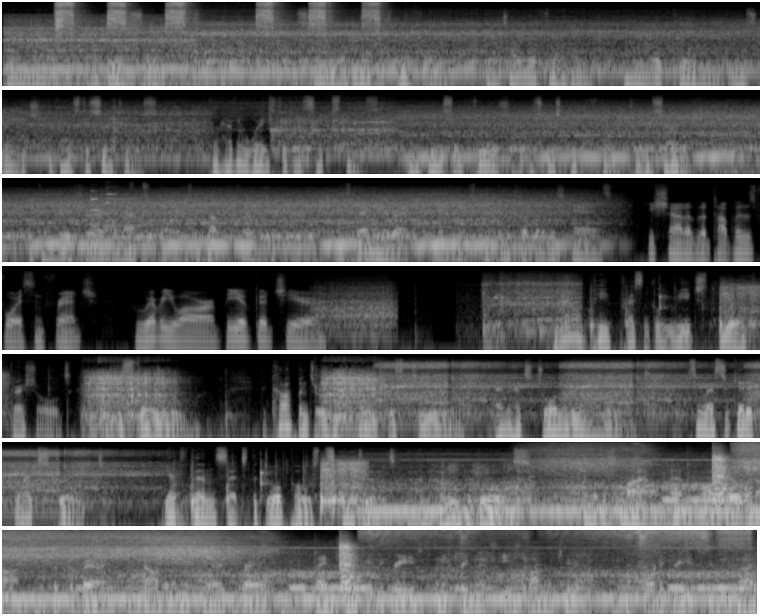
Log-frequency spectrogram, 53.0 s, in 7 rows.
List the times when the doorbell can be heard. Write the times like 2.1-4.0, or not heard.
16.0-16.6.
